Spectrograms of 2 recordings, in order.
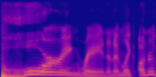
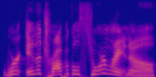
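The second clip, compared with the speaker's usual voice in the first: ordinary delivery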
